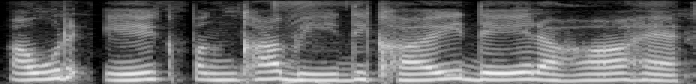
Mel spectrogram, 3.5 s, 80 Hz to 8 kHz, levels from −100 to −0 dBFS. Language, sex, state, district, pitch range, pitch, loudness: Hindi, female, Uttar Pradesh, Saharanpur, 215-240 Hz, 230 Hz, -14 LUFS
